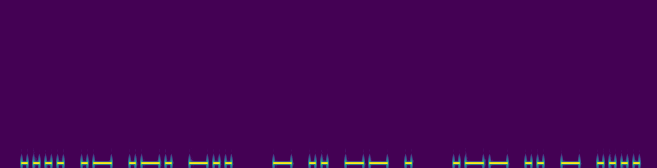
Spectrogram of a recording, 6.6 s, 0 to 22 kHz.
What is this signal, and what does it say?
Morse code, heard as a keyed tone, about 20 wpm, 700 Hz. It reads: HARD TIME WITH
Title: Sentences from Top 300 Words 20wpm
